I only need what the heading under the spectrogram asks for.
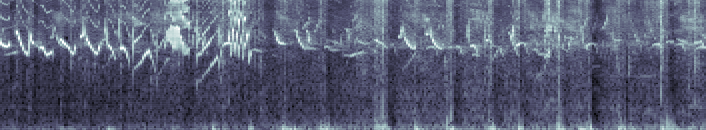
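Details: Towa towa singing in an east-side versus west-side bird competition: clear whistled notes in rising and falling slurs, repeated rapidly, with thumps, clicks and crowd noise underneath.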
